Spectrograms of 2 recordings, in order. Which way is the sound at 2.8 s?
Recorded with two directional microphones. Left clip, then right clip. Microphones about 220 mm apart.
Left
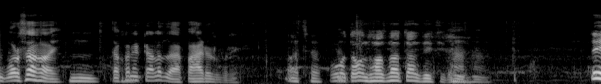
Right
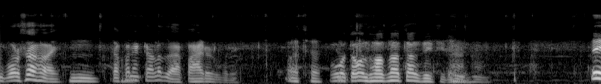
10° left (ahead or behind).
